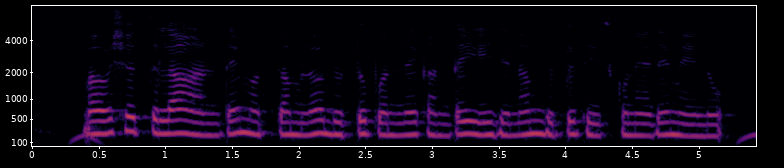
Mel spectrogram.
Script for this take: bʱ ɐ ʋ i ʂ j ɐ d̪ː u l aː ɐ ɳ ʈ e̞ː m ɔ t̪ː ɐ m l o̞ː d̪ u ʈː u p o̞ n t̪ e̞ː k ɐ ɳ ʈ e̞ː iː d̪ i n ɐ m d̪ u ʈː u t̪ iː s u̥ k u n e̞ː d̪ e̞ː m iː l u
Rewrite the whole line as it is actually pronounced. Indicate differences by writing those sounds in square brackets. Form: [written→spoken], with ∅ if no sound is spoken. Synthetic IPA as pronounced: bʱ ɐ ʋ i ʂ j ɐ [d̪ː→t̪ː] u l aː ɐ ɳ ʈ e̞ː m ɔ t̪ː ɐ m l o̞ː d̪ u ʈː u p o̞ n [t̪→d̪] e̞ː k ɐ ɳ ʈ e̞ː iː d̪ i n ɐ m d̪ u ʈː u t̪ iː s u̥ k u n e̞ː d̪ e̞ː m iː l u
